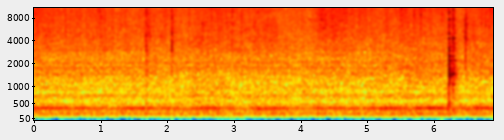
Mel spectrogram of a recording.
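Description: Yardlong beans sizzling as they stir-fry in a wok, over a steady low hum, with one sharp clink about six seconds in.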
